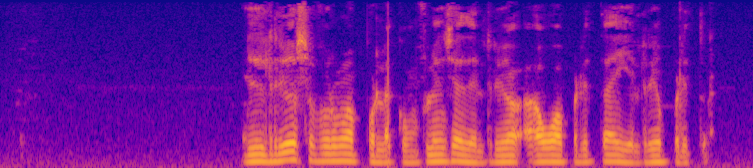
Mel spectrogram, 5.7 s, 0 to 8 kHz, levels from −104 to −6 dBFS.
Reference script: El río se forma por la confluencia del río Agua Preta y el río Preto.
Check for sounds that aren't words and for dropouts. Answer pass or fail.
pass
